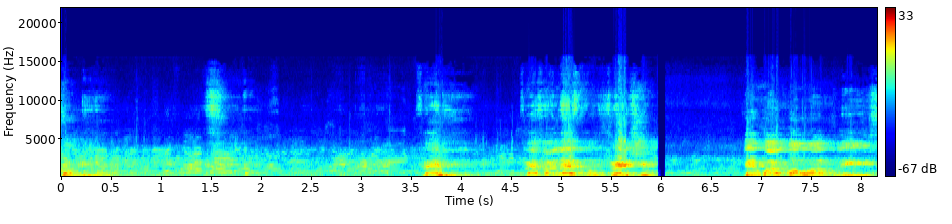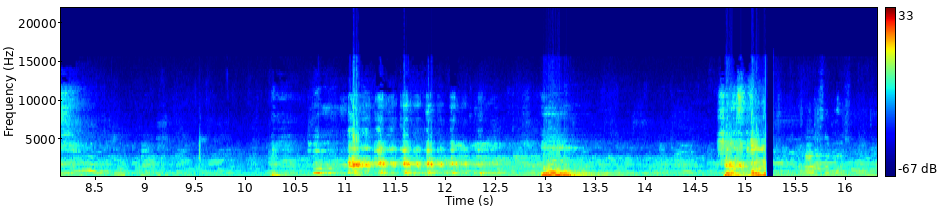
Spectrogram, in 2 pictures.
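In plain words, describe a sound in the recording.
A crowd chatters and cheers at an outdoor concert.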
